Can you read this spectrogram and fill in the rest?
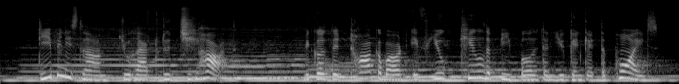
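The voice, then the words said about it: Thick foreign accent. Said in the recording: “She has a thick accent, but I think you'll be able to pick it up.”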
